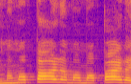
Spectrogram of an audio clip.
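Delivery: put-on terrified child voice, high, frightened and pleading. A mother retells her son crying and begging her to stop, imitating him very scared. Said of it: "y muy asustado".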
